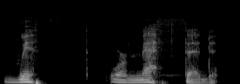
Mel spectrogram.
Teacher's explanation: words like with or method, those guys have no voicing patterns on them. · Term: unvoiced th sounds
